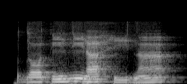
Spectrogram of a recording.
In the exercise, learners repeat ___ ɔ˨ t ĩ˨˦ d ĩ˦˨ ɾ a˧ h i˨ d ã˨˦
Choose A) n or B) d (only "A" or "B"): B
